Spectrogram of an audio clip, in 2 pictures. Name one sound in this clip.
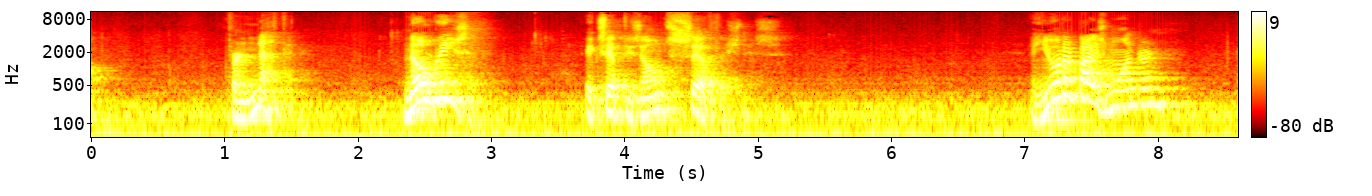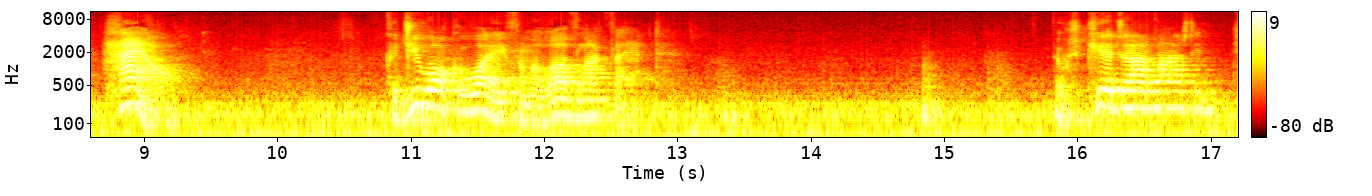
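An elderly man speaks calmly and clearly into a clip-on microphone, with pauses between phrases.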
